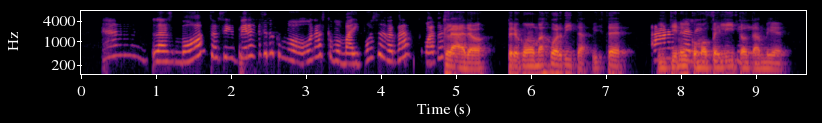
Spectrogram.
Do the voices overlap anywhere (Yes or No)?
Yes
